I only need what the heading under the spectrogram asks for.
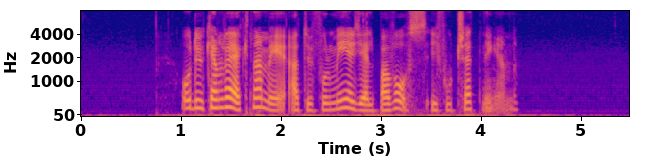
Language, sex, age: Swedish, female, 25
